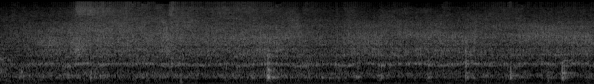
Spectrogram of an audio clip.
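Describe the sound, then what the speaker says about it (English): Vegetables sautéing in a pan, a soft, steady hiss of frying that stays even throughout with a few faint ticks, heard fairly quietly and alone. "We'll let that saute a little bit longer"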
